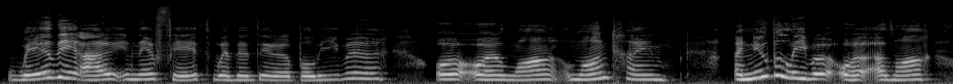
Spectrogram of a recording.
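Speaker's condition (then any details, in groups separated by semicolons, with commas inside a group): Cerebral palsy, mild; hard to understand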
